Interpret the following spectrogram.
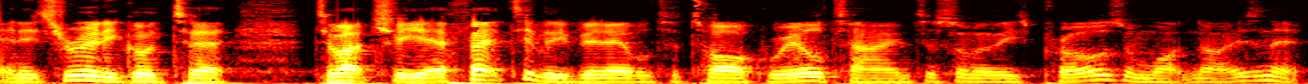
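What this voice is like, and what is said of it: Yorkshire accent with Australian touches. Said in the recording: “enjoy your, your accent. ... my accent is, effect, well, pretty much all uh, Yorkshire with a little bit of Australia chucked in there as well.”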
